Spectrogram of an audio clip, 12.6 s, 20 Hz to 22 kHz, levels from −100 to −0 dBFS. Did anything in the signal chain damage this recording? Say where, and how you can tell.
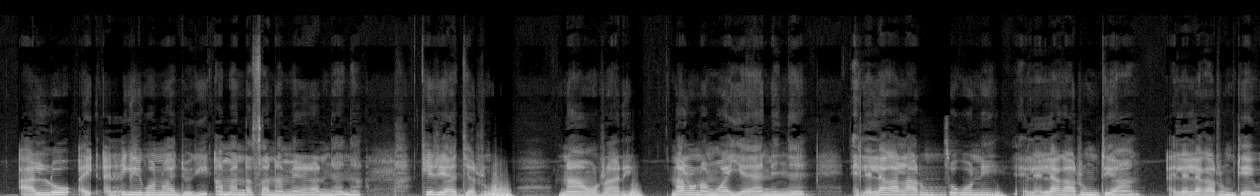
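Yes, the damage is at the codec stage, where AAC frame loss with concealment shows up twice in this speech. From 1.11 to 1.23 s, just before "ajoki amaa entasat", there's a smeared, phasey patch of about 85 ms, which fits two lost frames. A longer one sits at 9.27 to 9.50 s, about 171 ms, consistent with four frames. The decoder rebuilt each gap from the last good spectrum with scrambled or interpolated detail, which is why those stretches sound blurred and noisy.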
